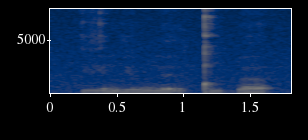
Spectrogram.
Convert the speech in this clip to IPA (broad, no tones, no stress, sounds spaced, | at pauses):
vʲ ɘ n lʲ ɵ nː ɘ r ǃ i ɡ͡b ɐ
